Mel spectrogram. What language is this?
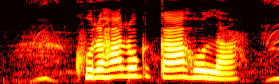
Bhojpuri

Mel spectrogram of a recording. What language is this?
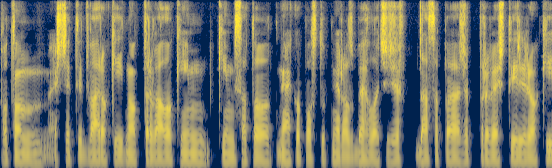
Slovak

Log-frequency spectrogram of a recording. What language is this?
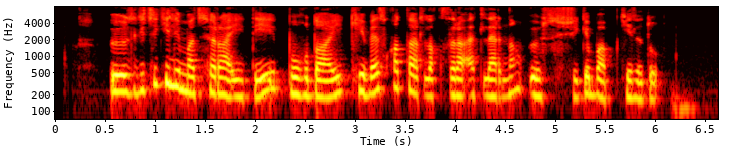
Uyghur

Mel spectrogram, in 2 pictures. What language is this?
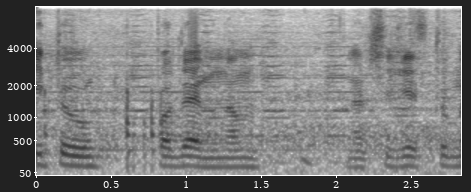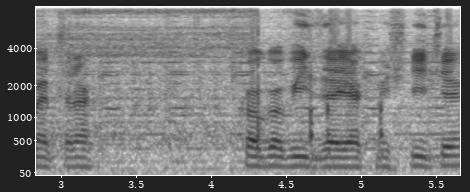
Polish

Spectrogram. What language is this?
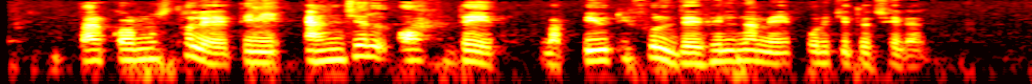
Bangla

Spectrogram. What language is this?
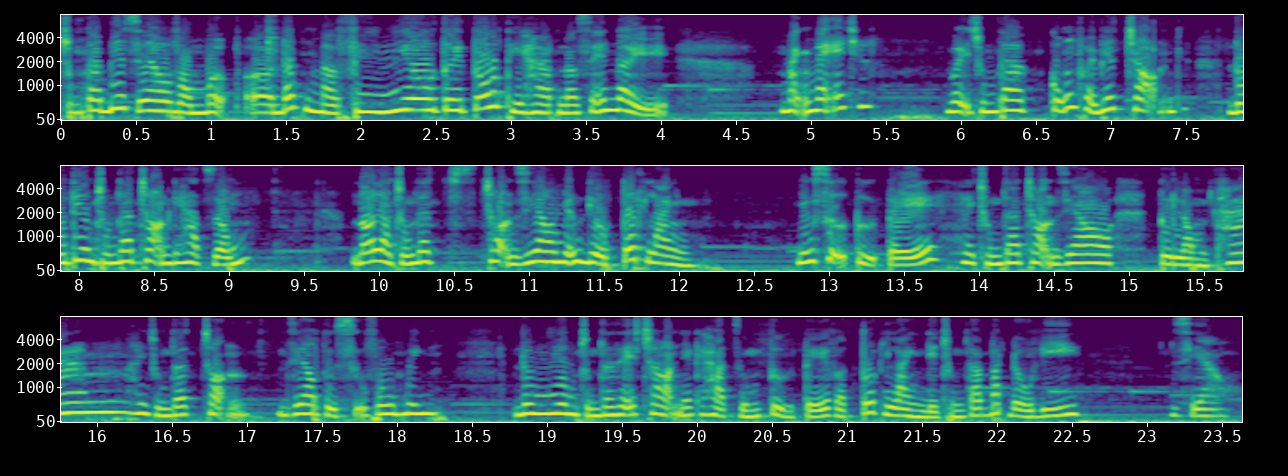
Vietnamese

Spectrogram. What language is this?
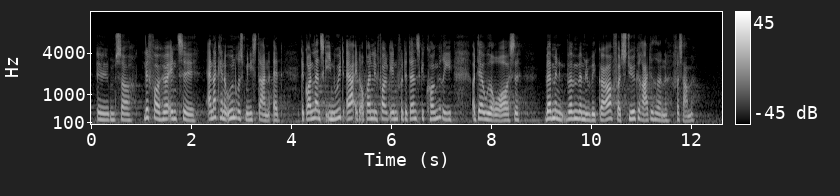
Danish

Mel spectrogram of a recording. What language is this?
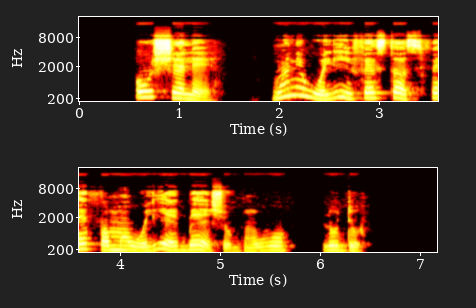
Yoruba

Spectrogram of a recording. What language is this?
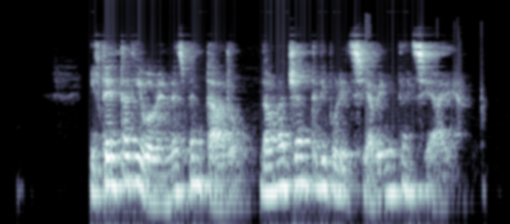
Italian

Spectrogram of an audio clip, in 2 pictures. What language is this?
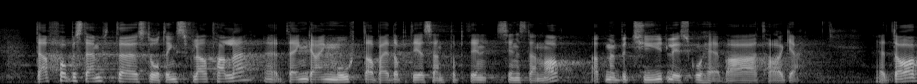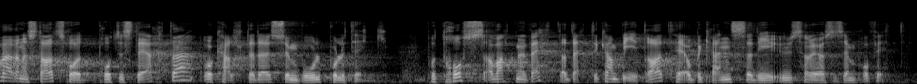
Norwegian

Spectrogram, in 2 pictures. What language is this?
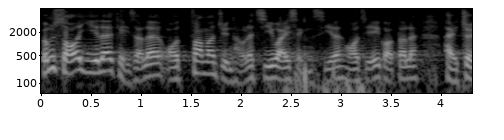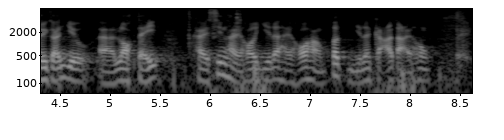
Cantonese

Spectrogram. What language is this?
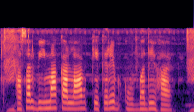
Bhojpuri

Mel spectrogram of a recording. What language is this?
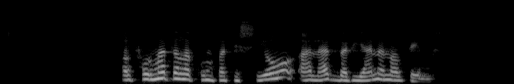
Catalan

